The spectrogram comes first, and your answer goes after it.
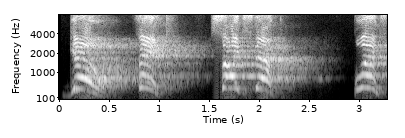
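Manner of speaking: high, loud, punchy drill calls; shouted commands. Real, not acted. Karate coach calling moves to online class, loud shouted calls. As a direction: bark each move out to the class.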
